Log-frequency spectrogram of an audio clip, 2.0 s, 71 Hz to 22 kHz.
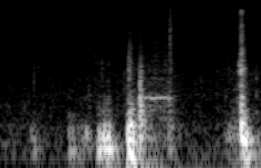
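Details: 2008 Porsche Boxster (987), believed 2.7 engine, driver window: short motor whirrs strain inside the door around door thuds but the glass never travels; failed window regulator.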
